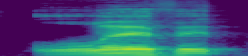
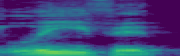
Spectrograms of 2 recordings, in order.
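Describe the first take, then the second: First: The name is said as Levitt. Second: The name is said as Leave It. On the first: "the lead designer's name is [name]" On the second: "I pronounce it Leave It"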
